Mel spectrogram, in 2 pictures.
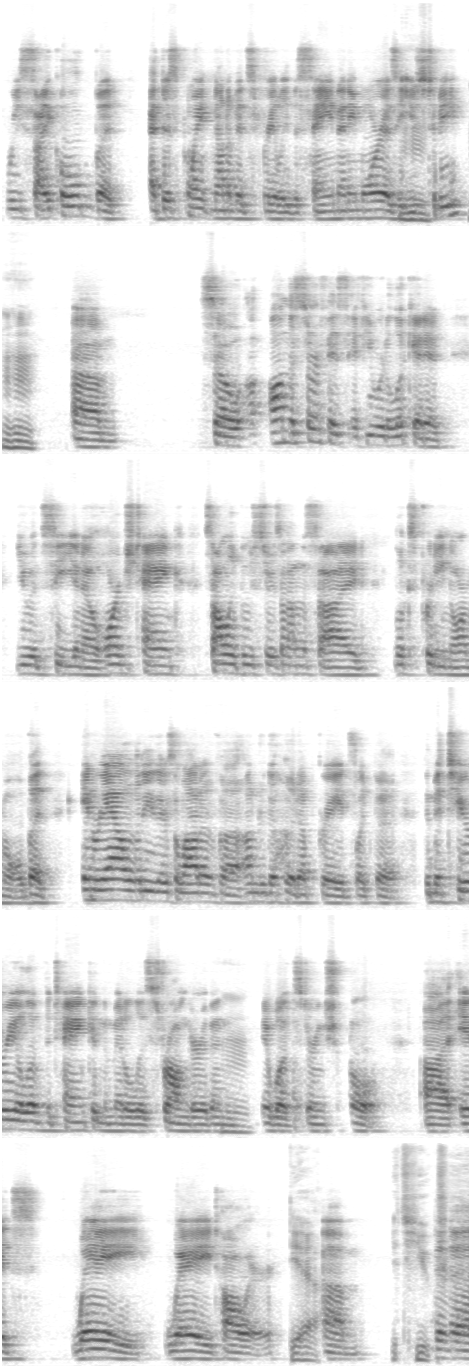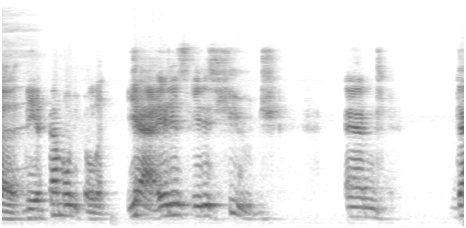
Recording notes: This is the first video with the new microphone and new recording software (OBS Studios), and I'm still working out some kinks. Please excuse any glitches in the sound and/or video.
